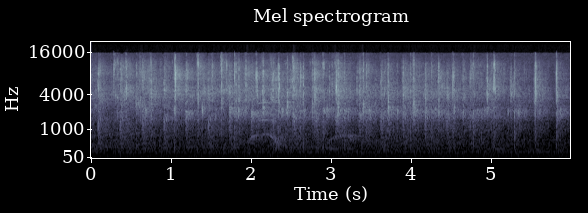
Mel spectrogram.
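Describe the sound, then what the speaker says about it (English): Audience applause at a youth awards ceremony honoring a sports excellence awardee: a steady wash of many hands clapping at moderate distance, fairly faint and continuous for several seconds with no voices over it. "Round of applause, please."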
